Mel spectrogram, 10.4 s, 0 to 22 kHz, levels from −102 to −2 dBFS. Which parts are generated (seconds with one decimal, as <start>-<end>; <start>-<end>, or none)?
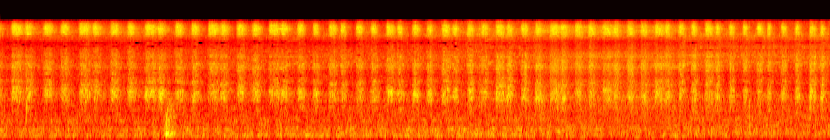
6.7-8.5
